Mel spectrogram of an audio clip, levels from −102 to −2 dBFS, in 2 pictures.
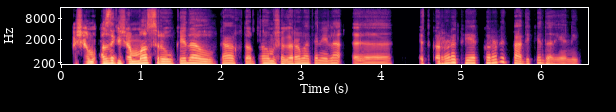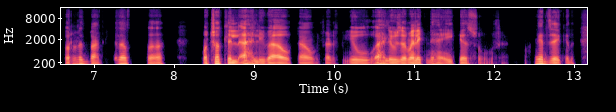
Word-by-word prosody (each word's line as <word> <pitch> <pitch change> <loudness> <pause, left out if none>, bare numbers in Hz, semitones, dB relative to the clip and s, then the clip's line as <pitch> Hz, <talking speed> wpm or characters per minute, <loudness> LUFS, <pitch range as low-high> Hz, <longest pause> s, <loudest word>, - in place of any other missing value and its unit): عشان 120 0 +5
قصدك 150 +5 +6
عشان 135 -2 +6
مصر 160 +1 +7
وكده 155 +5 +4
وبتاع 135 +3 +1
اخترتها 140 0 -3
ومش 150 -3 +1
هاجربها 140 +5 +2
تاني، 155 +1 -3
لأ، 165 +2 -2
آآ 110 0 -3 0.4
اتكررت 165 +8 -1
هي 170 - +3
اتكررت 175 +7 -2
بعد 140 -5 +1
كده، 135 -5 -5
يعني 95 0 -7
اتكررت 120 +7 -9
بعد 110 -2 -5 0.2
كده 125 0 -2 0.2
في 90 0 -5 0.5
ماتشات 135 -4 -1
للأهلي 100 -1 +1
بقى 95 -2 +2
وبتاع 90 - -8
ومش 85 - -9
عارف 90 +1 -12
إيه، 95 - -8
وأهلي 95 +3 -3
وزمالك 100 +1 +1
نهائي 95 -2 -8
كاس 95 -1 -6
ومش - - -27
عارف - - -37 0.3
حاجات 135 -2 -1
زي 105 -3 -1
كده، 100 +4 -16
120 Hz, 175 wpm, -23 LUFS, 100-150 Hz, 0.5 s, مصر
